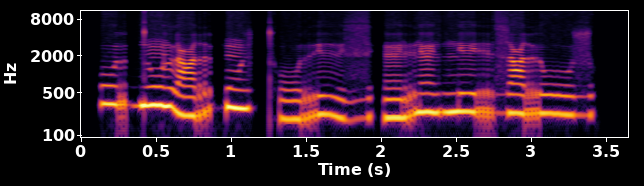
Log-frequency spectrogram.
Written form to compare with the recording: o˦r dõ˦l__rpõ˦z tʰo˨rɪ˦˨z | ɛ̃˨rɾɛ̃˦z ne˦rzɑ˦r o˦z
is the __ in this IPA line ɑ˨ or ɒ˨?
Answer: ɑ˨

